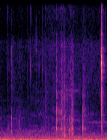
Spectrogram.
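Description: Low steady rumble inside a car, with a few faint clicks and rustles as a plastic serum bottle and its cardboard box are handled, and a sharper click at the very end.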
